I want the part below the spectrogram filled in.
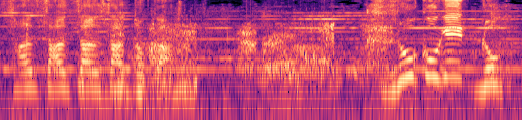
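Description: Music plays beneath this man's high, expressive voice, which has vocal fry and moves slowly. Hosting a gaming video, he reacts live to horror content, sounding scared and jumpy and frequently repeating himself.

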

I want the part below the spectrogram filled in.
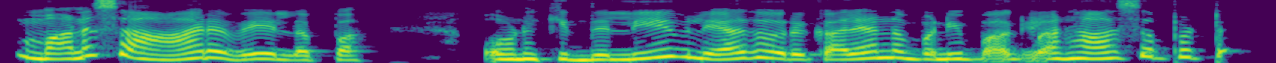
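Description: Woman doing a fretful middle-aged mother, high pleading voice, audio novel character, dull dry lo-fi recording. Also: sing-song, quick pace, darkish tone, no room sound. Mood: disappointed. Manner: pleading, distressed, scolding.

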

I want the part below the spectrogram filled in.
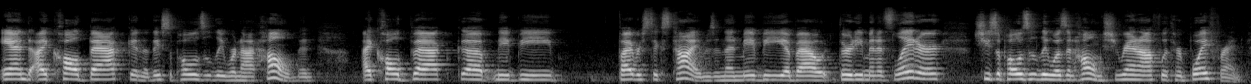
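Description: A young adult woman telling a personal story in her vlog, earnest and halting, with many fillers. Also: a little high, fairly bright tone. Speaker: vlogger.

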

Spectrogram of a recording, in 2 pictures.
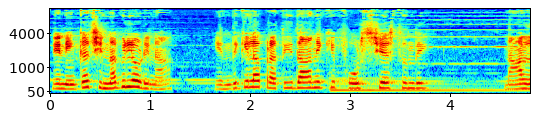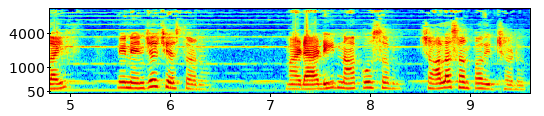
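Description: A man's voice: sits high, fairly quick, a little mellow, faint music behind, natural voice. A young man playing a spoiled, selfish rich son who talks back rudely and dismissively, in an amateur short drama. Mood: sulking. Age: young adult. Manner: dismissive, rude, whiny.

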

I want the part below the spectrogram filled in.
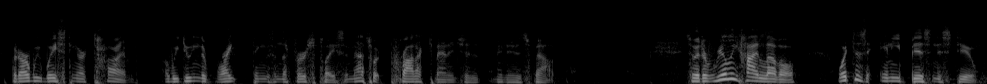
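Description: A middle-aged conference speaker gives a relaxed, conversational lecture in a dark auditorium before a projected slide, tossing joking asides to the audience. His slightly raspy voice sits at an ordinary pitch. The recording is rough, dry, and close, with no echo.

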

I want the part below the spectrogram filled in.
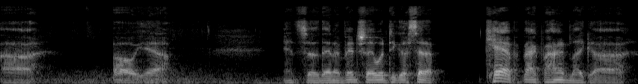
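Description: In his thirties, this rough-voiced travel vlogger sits low in pitch and keeps a moderate pace as he tells rambling, streetwise stories straight to camera, acting out bits of dialogue in an animated way. He's inside an open derelict wooden shack, with a phone or camera held at arm's length.

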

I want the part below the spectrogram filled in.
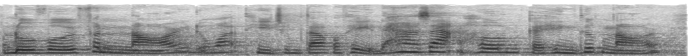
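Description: A young woman teaches at a quick clip, her voice sitting a bit high. She explains things chattily and keeps checking in with her viewers. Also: a little hiss or hum. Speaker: English teacher and academic manager. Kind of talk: explanatory lesson talk.

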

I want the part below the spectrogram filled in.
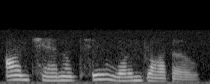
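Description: A woman reading a marine weather forecast in a measured, even announcer delivery over a VHF marine radio broadcast. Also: lowish voice, lo-fi sound, slight background noise.

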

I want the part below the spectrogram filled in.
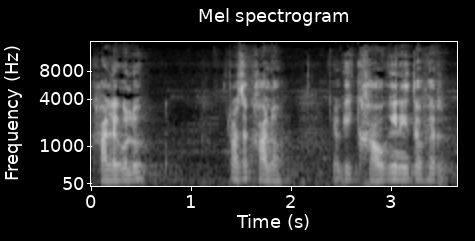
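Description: Guy gently coaxing someone in a family vlog, normal pitch, noisy home video sound. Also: level tone, normal speed, creaky. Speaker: vlogger, parent.

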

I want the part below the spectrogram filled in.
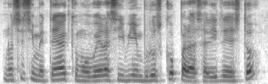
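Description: A man's voice: sits high, fast talker, no room sound. Jumpy gamer man, dry sound. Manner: excitable, jumpy, swears and exclaims at scares. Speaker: gaming youtuber. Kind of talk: horror game let's play commentary.

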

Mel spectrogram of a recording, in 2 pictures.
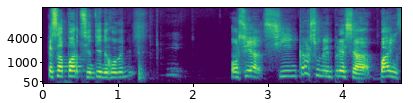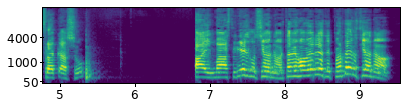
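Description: A man lecturing a classroom as economics teacher, hushing students and repeating himself to make points stick. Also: very high-pitched, moderate pace, long pauses. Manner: keeps hushing and calling on students, repetitive.

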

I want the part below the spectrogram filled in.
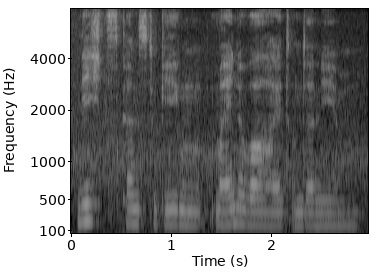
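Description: A woman reading a book aloud at a computer, in a measured, earnest way, as if speaking straight to the listener. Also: on the low side, flat delivery, creaky, noisy background. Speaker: reader.

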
